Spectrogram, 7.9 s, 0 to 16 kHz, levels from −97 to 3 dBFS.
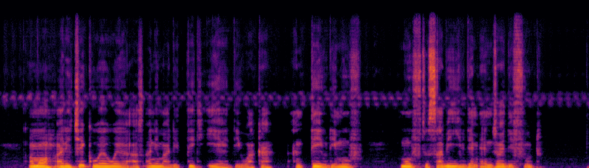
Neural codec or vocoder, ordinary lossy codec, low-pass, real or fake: vocoder, 48 kHz, 128 mel bands, Vocos; none; 14.4 kHz; fake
